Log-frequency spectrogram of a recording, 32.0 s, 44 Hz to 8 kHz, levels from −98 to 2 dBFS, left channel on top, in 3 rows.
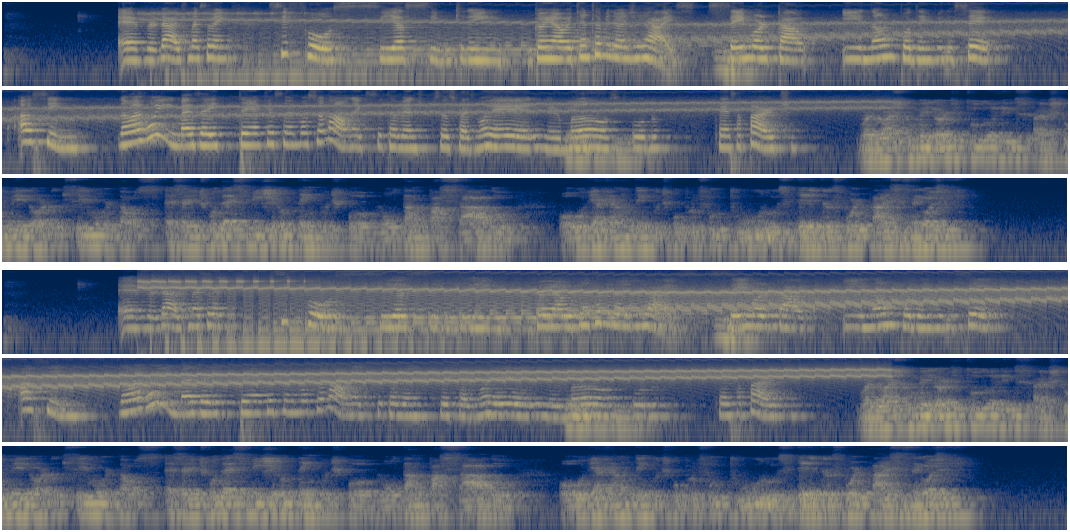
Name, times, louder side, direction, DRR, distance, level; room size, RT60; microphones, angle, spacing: voice 1, 1.2-6.8 7.3-8.1 8.4-10.0 10.8-11.5 11.8-17.2 17.8-18.6, left 5 dB, 75° left, 10 dB, 0.3 m, -31 dB
sound 1, 1.3-19.6, right 7 dB, 45° right, 0.4 m, -37 dB
voice 2, 16.3-17.1 19.2-26.4 26.9-30.9, right 1 dB, 5° left, -8 dB, 2.8 m, -39 dB
6.3 x 5.6 x 3.5 m, 0.77 s
head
